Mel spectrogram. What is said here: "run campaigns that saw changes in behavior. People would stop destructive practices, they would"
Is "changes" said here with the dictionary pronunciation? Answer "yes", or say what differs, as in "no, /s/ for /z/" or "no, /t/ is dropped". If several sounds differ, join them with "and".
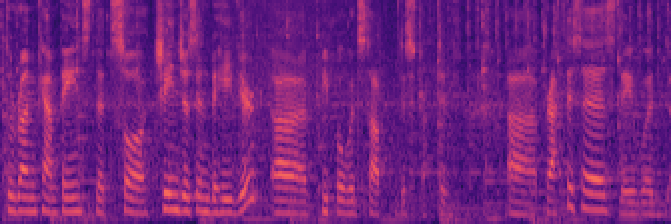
no, /s/ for /z/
